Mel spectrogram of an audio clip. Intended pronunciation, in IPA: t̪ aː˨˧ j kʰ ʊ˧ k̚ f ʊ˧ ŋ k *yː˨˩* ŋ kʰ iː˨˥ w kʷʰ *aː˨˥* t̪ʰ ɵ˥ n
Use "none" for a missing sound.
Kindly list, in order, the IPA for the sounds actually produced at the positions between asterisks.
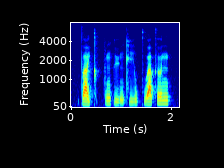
yː˨˩, aː˧

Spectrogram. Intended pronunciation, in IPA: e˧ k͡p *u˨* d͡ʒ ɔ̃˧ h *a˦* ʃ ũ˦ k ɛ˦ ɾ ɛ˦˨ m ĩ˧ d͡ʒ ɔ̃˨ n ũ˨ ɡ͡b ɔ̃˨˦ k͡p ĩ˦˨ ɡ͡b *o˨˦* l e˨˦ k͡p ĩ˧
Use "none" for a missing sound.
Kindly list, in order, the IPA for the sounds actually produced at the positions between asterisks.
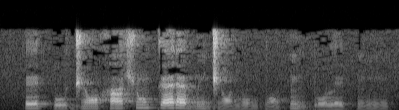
u˨, ã˦, o˨

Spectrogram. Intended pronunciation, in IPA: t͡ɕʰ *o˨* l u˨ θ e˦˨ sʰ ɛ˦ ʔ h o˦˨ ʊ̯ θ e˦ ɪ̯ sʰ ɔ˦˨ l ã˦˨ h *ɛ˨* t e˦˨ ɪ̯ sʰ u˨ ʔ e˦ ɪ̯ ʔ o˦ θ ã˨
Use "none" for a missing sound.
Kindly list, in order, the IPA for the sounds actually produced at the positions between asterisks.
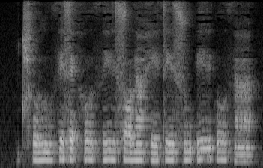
o˨, e˨

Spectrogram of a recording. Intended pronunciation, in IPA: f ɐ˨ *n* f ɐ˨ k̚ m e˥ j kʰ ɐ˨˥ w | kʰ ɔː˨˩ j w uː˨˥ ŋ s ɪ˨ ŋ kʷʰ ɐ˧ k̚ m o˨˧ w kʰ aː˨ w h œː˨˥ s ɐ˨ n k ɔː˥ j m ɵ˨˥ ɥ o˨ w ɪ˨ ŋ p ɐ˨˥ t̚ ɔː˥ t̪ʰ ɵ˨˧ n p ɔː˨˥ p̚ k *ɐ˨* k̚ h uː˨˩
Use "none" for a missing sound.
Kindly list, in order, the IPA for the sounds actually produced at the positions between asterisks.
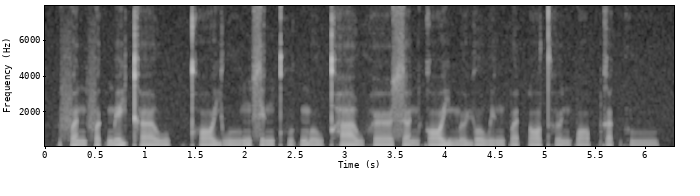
n, ɐ˧

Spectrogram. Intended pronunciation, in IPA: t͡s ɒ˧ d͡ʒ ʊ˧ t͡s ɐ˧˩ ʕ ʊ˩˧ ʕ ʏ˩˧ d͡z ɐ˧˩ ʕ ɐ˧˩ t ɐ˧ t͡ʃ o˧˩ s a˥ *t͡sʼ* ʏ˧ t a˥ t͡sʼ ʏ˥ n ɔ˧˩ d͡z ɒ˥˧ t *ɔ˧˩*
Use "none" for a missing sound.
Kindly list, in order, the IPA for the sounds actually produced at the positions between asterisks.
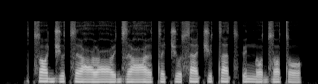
t͡ʃ, ɔ˧˩

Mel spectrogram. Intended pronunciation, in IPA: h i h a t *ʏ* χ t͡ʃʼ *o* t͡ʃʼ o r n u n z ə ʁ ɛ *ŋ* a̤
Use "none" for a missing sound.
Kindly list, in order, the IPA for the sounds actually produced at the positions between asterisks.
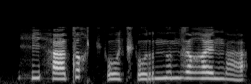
ə, o, ŋ

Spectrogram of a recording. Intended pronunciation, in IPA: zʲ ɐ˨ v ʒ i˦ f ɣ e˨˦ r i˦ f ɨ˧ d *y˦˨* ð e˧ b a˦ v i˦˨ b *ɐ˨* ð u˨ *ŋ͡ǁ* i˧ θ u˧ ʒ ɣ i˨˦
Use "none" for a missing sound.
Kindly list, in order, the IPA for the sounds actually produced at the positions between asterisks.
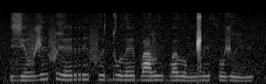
u˦˨, ɐ˦, ŋ͡ǁ

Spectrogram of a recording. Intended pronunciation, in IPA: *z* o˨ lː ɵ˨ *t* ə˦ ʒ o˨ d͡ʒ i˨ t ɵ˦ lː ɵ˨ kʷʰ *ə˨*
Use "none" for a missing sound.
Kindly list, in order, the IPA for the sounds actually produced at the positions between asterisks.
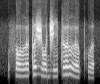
θ, t, ə˨

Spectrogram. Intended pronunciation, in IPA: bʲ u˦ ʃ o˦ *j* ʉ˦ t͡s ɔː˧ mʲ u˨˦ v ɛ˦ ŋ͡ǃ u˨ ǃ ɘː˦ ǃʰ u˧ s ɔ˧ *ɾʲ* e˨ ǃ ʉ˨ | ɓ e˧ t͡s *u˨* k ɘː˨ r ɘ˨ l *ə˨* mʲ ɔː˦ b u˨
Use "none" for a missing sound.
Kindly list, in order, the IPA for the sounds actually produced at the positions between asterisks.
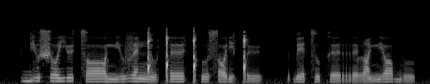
j, ɾʲ, u˧, ɑ˨

